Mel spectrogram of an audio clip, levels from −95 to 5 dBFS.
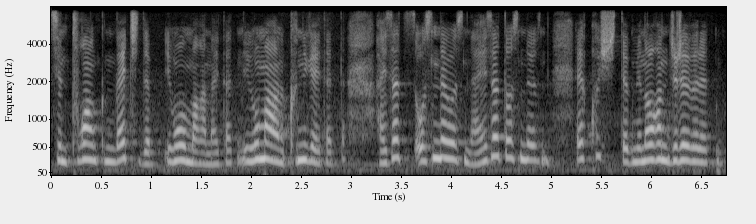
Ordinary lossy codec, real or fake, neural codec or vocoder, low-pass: none; real; none; 7.2 kHz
